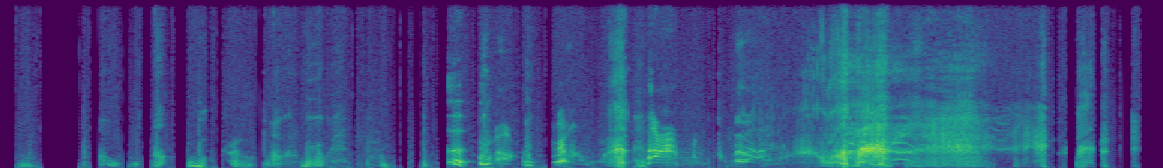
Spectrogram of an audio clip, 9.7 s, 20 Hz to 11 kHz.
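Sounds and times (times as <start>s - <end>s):
person vomiting: 3.7s - 9.4s.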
